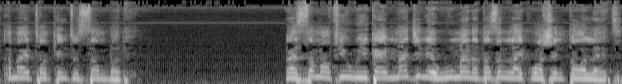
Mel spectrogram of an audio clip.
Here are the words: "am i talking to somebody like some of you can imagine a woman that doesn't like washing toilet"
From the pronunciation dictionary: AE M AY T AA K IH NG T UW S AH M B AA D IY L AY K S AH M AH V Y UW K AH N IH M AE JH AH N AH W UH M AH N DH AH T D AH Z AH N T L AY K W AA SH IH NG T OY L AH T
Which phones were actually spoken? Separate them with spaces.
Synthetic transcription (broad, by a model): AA M AY T AA K IH NG T UW S AH M B AA D IY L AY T S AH M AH W Y UW K AH N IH M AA JH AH N AH W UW M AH N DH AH T D AH Z AH N T L AY K W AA SH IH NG T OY L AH T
